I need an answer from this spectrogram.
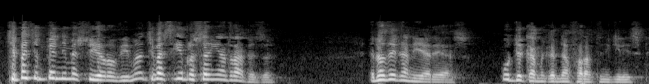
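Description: Husky older monk telling stories. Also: male voice, high voice, lively intonation. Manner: unhurried, tells stories acting out dialogue. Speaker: monastic elder answering questions. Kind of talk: spiritual talk with storytelling. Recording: dull lo-fi recording.

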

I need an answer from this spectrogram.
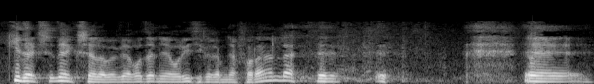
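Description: A man, a monastic elder, giving a spiritual talk and telling stories with acted-out dialogue in an unhurried way. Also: medium pitch, warm tone, a little hiss or hum. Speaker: monastic elder answering questions. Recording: dull lo-fi recording.

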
